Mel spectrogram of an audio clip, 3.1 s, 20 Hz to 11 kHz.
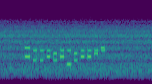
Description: Multi-frequency trunk signalling (R1, as on North American trunks), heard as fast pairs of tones, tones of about 70 ms, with phone line noise. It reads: KP 8895975990 ST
